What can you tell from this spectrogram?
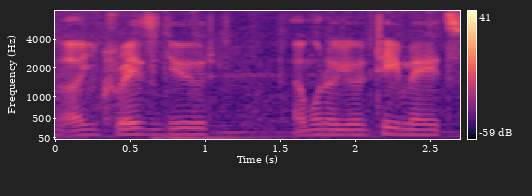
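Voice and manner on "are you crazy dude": ordinary delivery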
